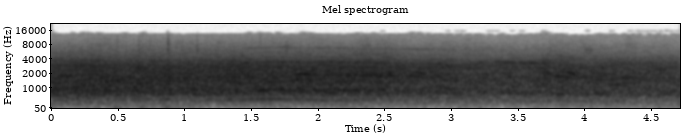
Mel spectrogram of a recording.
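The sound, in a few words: football crowd cheering at Everton v Walsall FA Cup match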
